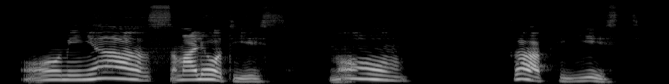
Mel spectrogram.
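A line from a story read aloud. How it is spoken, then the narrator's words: Drawling wolf. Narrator (Russian): протянул волк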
